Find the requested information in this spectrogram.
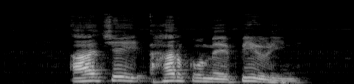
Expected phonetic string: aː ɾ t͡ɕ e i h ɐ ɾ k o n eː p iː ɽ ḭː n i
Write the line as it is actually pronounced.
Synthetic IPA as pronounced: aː t͡ɕ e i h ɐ ɾ k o m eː p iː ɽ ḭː n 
